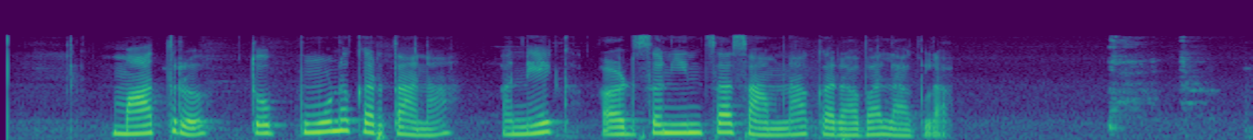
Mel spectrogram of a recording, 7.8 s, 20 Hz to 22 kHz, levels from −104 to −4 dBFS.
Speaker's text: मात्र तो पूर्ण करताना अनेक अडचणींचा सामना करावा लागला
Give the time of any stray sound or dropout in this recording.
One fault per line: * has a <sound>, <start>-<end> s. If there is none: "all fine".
* has a cough, 6.9-7.6 s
